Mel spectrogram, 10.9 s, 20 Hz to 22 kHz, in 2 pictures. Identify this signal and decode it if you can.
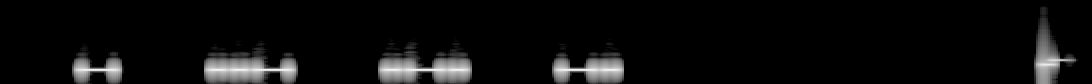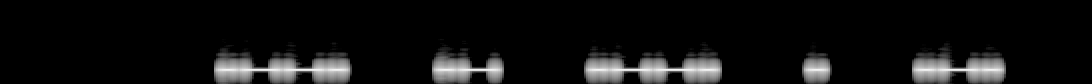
Morse code, heard as a keyed tone, about 22 wpm, spaced as for 13 wpm, 700 Hz. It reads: TURN PAPER
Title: 3x Character Spacing - Top 300 Words - 22wpm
